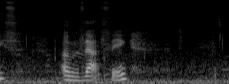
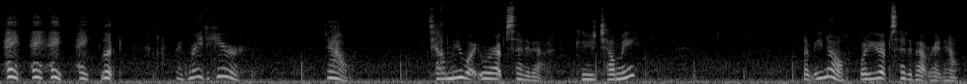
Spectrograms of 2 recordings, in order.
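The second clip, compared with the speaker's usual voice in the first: higher, soft coaxing voice; soothing a child; 4 semitones higher, 5 dB quieter than usual. Retold or imitated. Parent coaxing an upset little kid to talk, soft and higher. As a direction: gently draw the child out. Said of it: "So if we've got a little kid".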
